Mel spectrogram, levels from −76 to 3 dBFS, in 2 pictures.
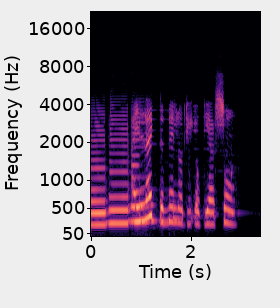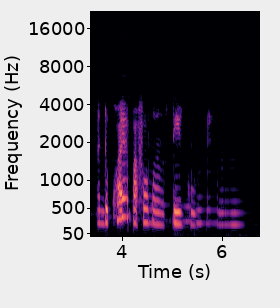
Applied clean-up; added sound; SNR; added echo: neural mask model DeepFilterNet 3.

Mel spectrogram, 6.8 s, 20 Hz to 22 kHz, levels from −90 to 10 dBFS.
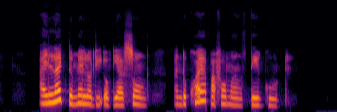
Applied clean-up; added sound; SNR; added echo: none; none; none; none.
